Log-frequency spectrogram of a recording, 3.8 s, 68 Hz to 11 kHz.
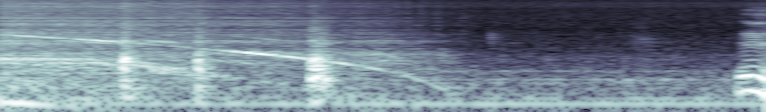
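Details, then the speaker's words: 1987 Numatic Henry HVC200 vacuum cleaner on its first test after reassembly: motor whine coasts down with dull knocks, then restarts with an uneven rattly roar. Runs rough; owner suspects motor bearings and plans a motor rebuild. "that runs horrible. So, yeah. Right, we'll sort him out. It's probably bearings. That definitely sounds like bearings, that does."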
